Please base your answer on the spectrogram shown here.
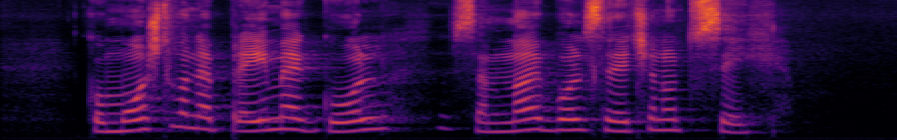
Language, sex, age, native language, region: Slovenian, female, 18-29, Slovenian, Pomurje region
